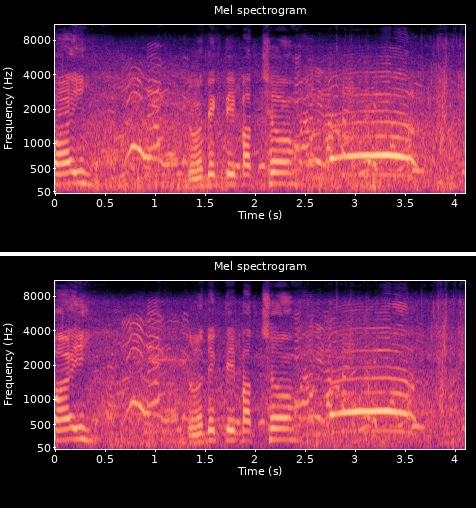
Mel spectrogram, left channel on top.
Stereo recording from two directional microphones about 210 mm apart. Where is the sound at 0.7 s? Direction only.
40° right (ahead or behind).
